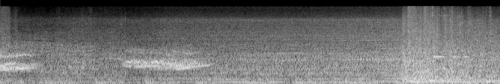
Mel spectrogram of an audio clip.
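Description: A car engine roars as the car speeds along a road.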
